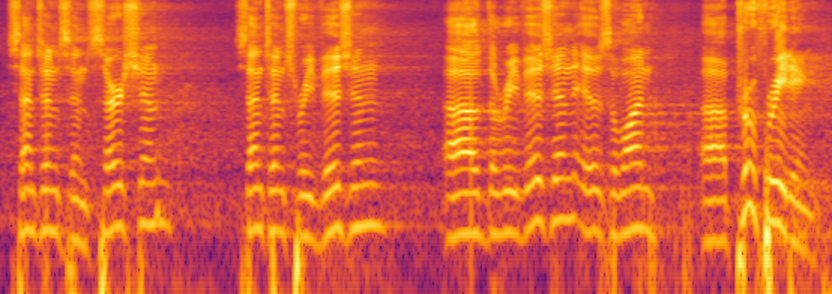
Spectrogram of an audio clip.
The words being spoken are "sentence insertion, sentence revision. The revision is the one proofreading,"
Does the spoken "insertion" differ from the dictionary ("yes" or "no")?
no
